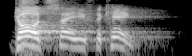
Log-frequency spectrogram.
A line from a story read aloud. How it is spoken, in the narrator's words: The people we shout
